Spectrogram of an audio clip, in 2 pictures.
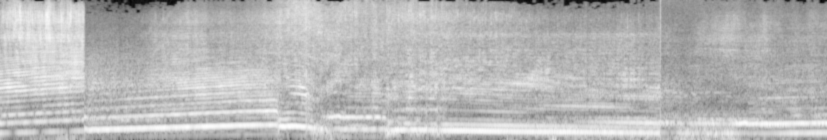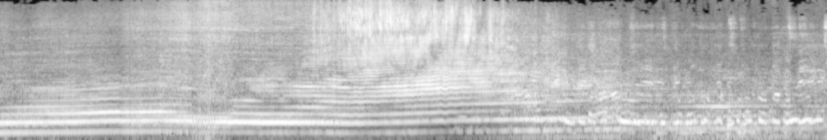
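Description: A racing motorcycle engine screams loudly, revving up and down through the gears.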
